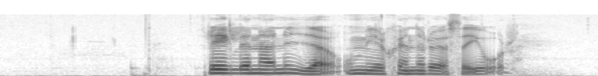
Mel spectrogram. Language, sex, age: Swedish, male, 25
